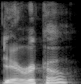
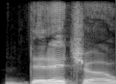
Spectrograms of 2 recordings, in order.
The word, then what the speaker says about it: derecho: Derrico? Don't know. I've only read it. Okay, because it's derecho, which is the Spanish word for straight.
